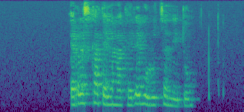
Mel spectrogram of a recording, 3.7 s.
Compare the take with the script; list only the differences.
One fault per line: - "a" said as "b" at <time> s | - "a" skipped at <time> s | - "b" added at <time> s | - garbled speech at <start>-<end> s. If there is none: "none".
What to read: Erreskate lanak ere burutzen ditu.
none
